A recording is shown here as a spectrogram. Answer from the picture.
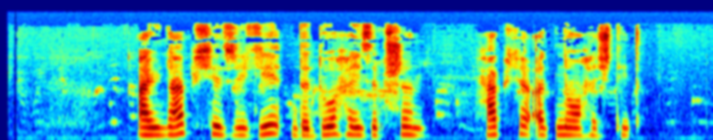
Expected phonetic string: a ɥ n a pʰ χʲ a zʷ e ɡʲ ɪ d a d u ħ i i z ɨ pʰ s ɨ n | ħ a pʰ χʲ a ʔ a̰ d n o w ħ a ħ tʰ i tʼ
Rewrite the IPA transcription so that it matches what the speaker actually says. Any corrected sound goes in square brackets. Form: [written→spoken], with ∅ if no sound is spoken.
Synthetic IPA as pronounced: a ɥ n a pʰ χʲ a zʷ e ɡʲ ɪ d a d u ħ [i→a] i z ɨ pʰ [s→ʂ] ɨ n | ħ a pʰ χʲ a ʔ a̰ d n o w ħ a [ħ→ʃ] tʰ i tʼ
